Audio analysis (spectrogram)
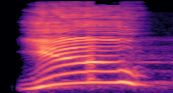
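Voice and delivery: high, drawn-out questioning call; long high holler; calling across. Acted. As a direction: call the question out over a distance. Calling across the dark to strangers.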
